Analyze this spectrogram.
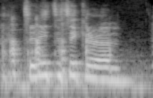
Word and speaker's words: Tanita Tikaram: Tanita Tikaram.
